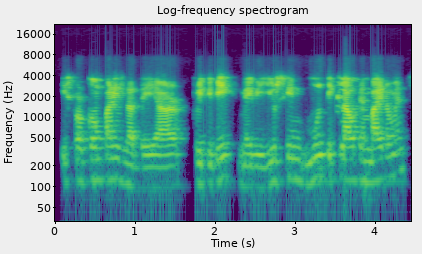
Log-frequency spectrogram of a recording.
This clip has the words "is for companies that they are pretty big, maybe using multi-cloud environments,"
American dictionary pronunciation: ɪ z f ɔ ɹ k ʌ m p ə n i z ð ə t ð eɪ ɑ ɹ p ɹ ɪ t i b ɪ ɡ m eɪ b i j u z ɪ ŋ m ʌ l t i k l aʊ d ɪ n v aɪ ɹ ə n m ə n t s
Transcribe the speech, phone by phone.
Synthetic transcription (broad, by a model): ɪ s f ɔ ɹ k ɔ m p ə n i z ð ə t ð eɪ ɑ ɹ p ɹ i t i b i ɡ m eɪ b i j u s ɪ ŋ m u l t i k l aʊ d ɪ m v aɪ ɹ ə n m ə n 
